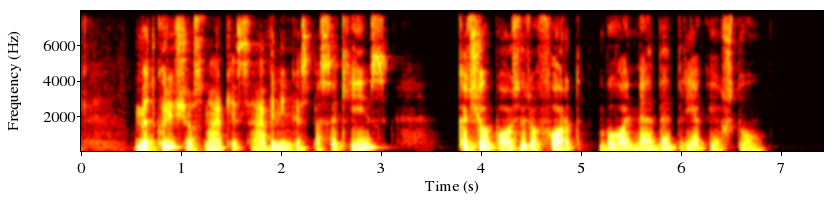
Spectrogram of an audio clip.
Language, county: Lithuanian, Vilnius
